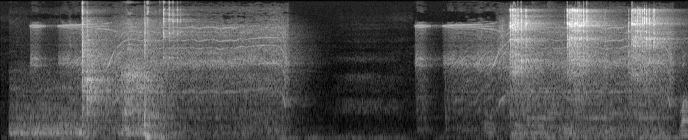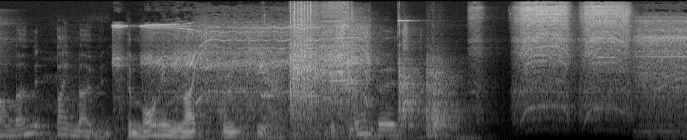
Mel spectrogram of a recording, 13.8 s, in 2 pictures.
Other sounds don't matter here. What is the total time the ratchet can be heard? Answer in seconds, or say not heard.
5 s.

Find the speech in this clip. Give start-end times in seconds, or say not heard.
4.8-11.2.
